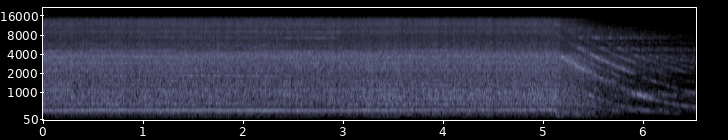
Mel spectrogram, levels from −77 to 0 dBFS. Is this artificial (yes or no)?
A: yes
